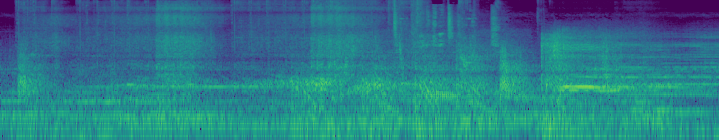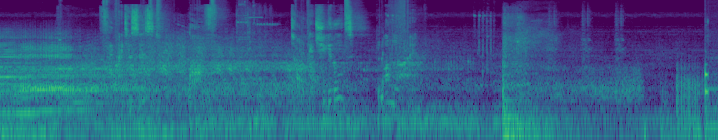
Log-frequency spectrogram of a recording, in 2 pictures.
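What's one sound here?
A spaceship's engines rumble low and steadily.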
